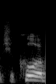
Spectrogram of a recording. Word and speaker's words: Shakur: Shakur might Yeah, you said it right.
